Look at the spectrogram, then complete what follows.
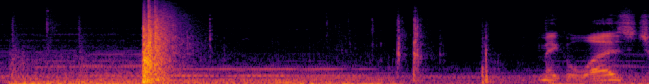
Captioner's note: gun fires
